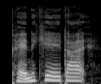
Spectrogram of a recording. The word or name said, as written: pandekagedej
